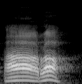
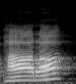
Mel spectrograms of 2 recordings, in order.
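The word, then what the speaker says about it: בָּרָא: 바라.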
